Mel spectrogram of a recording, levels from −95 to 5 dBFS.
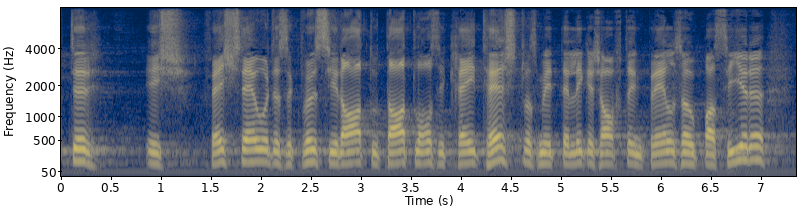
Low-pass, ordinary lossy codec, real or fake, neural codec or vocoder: none; none; real; none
